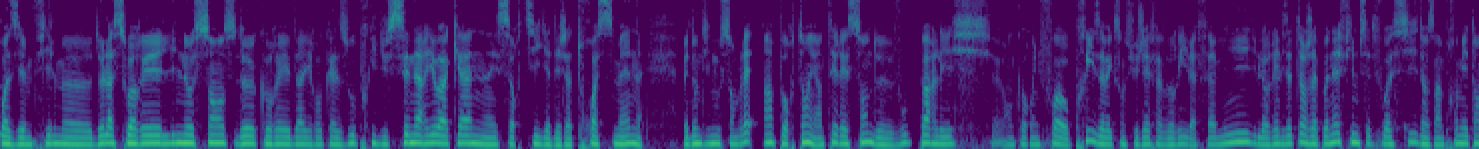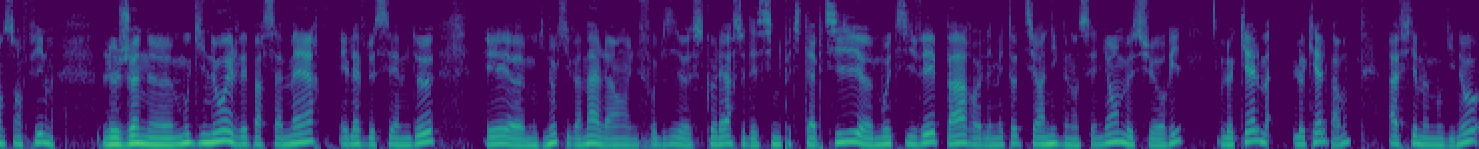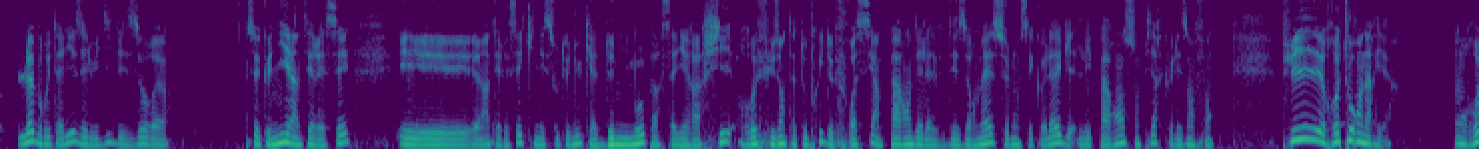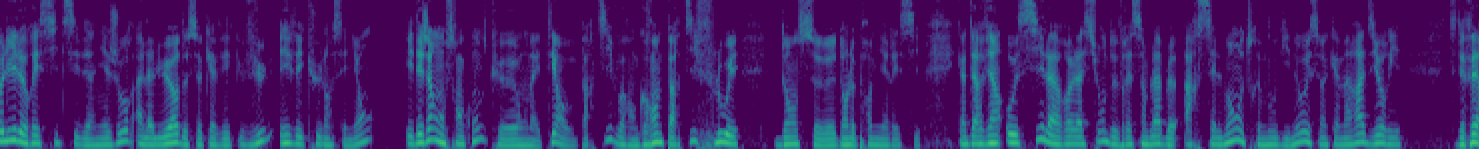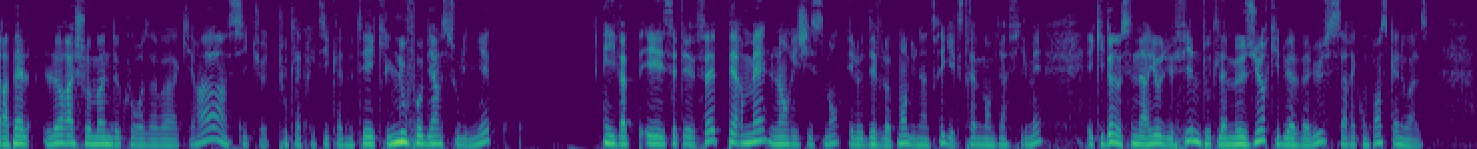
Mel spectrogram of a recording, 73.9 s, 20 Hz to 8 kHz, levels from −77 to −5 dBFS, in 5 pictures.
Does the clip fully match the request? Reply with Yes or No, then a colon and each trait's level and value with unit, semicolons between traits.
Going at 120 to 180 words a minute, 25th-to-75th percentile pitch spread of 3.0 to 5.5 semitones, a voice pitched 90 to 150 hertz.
No: average, 200 wpm; average, 3.7 semitones; medium, 140 Hz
